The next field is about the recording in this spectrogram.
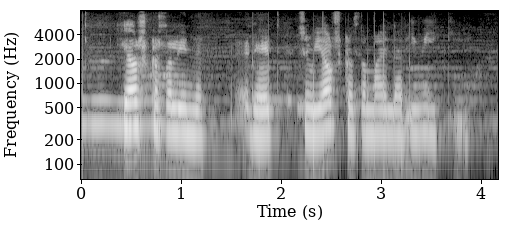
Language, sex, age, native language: Icelandic, female, 11, Icelandic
